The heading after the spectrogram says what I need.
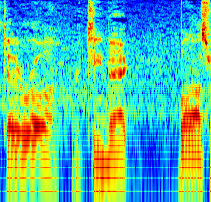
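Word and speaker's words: Tetairoa: It's Ted Iroa, or T-Mac.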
